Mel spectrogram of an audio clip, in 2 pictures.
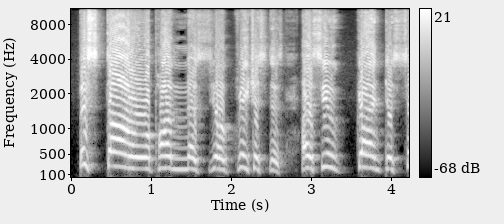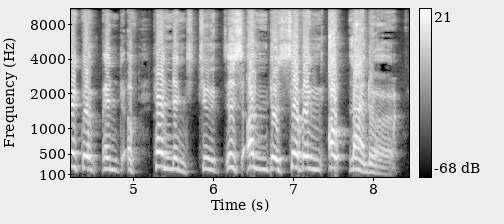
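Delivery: beseech a god in high ceremony; solemn priestly plea. Acted. Priest praying at the altar.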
